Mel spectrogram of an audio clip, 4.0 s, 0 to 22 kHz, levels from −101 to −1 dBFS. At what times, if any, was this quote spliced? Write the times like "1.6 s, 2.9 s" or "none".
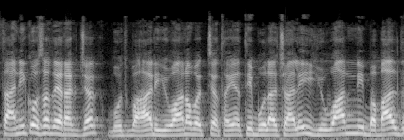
1.5 s

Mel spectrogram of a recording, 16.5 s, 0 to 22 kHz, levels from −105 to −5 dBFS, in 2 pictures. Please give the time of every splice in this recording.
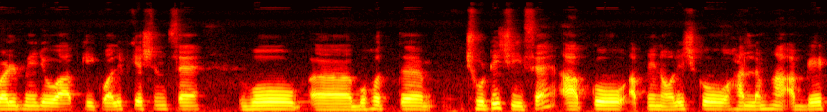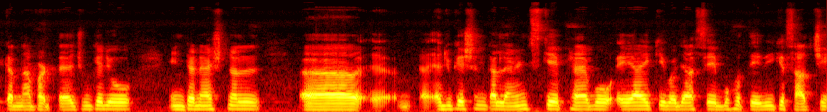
none

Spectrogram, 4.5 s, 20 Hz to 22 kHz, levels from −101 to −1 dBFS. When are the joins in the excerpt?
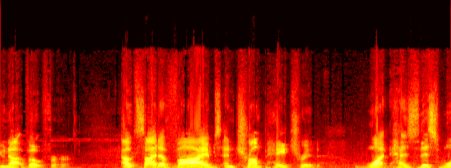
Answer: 1.2 s

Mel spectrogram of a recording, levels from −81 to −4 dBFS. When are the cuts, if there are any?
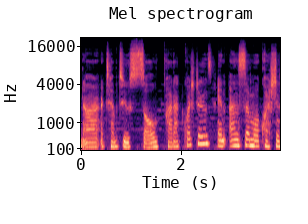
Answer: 1.7 s, 2.7 s

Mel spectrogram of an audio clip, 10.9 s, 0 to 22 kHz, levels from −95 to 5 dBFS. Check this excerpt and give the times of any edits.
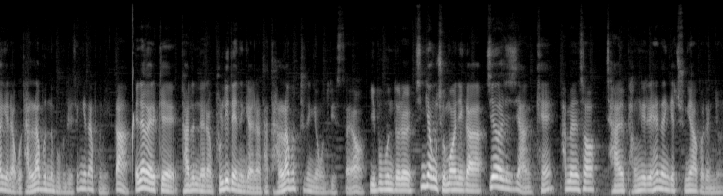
1.0 s, 1.9 s, 3.0 s, 5.5 s, 6.2 s, 7.2 s, 8.4 s

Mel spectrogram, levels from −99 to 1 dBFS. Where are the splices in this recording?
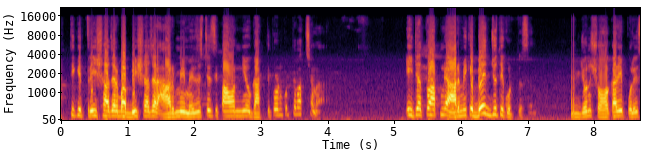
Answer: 7.8 s

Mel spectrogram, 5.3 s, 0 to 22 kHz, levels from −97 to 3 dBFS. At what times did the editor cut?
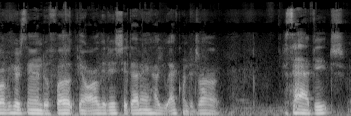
none

